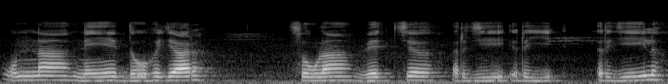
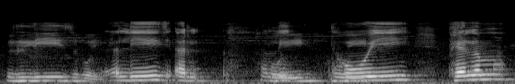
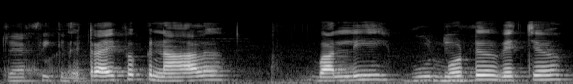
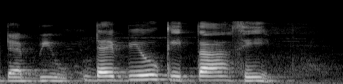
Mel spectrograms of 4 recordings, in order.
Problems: background conversations at intervals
